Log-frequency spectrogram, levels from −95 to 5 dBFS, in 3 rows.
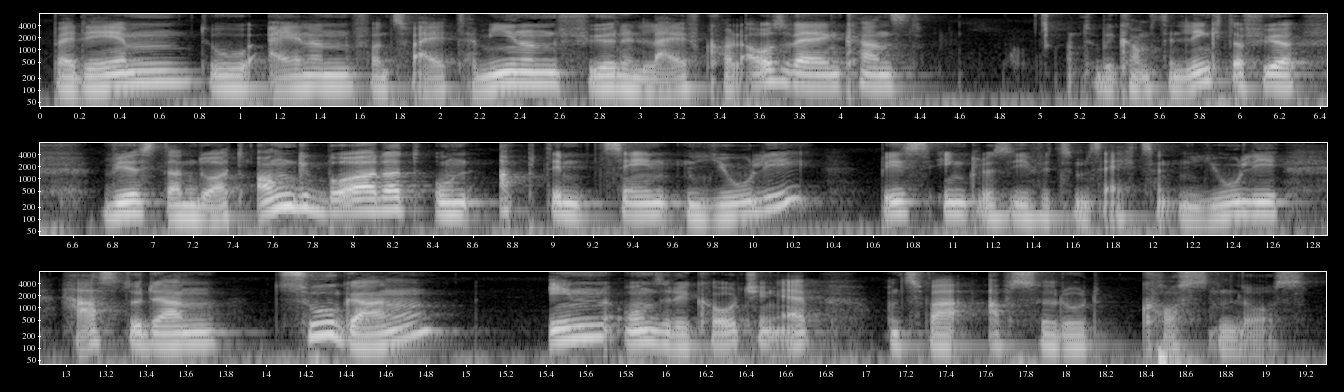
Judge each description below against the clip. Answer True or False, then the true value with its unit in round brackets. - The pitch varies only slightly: False (3.3 semitones)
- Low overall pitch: True (125 Hz)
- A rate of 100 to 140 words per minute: True (130 wpm)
